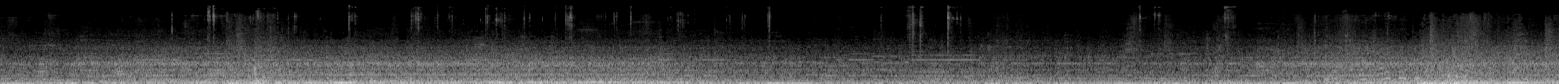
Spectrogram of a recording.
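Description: A recording of sounds with compressed frames skipped at 0.76 s and 11.39 s: about three 23.2 ms frames vanish each time, so roughly 70 ms jumps ahead, seen as a narrow vertical seam on the spectrogram.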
